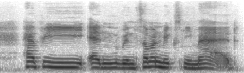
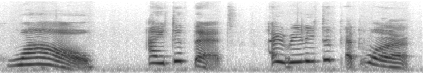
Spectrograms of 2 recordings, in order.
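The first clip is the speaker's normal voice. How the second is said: much higher, marvelling at herself; proud wow; 10 semitones higher, slower than usual. Real, not acted. Marvelling at herself after buying mom glasses. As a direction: beam with pride.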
